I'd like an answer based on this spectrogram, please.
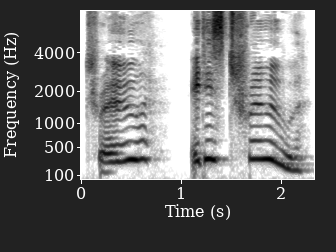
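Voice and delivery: put-on very high, slow, mournful child's voice; Mowgli, sorrowful. A narrator's reading. Mowgli owns up to Bagheera, sorrowful and high. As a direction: admit it sadly in a small high voice. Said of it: "said Mowgli sorrowfully".

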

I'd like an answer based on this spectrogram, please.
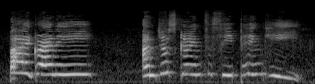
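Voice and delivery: put-on high bright child voice, eager; little girl voice. Child character speaking.

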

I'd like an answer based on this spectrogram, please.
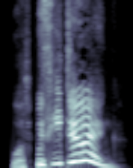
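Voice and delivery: high, loud, urgent question; eager questioning. A narrator's reading. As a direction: press anxiously for news. Pinocchio eager for news of father.

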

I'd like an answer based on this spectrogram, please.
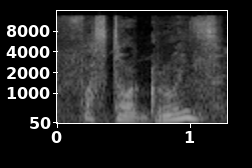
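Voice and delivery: usual speaking voice

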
